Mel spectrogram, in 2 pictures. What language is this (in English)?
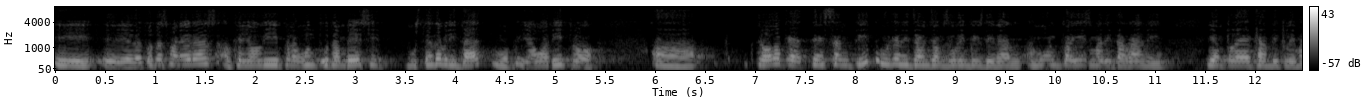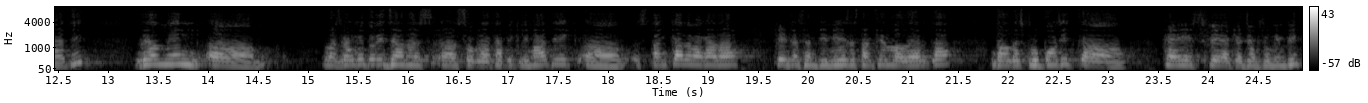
Catalan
